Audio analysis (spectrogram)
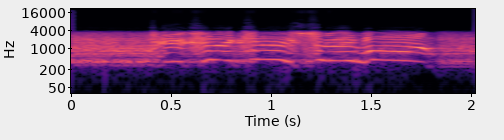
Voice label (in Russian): player friendly fire, mood high, speech ru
